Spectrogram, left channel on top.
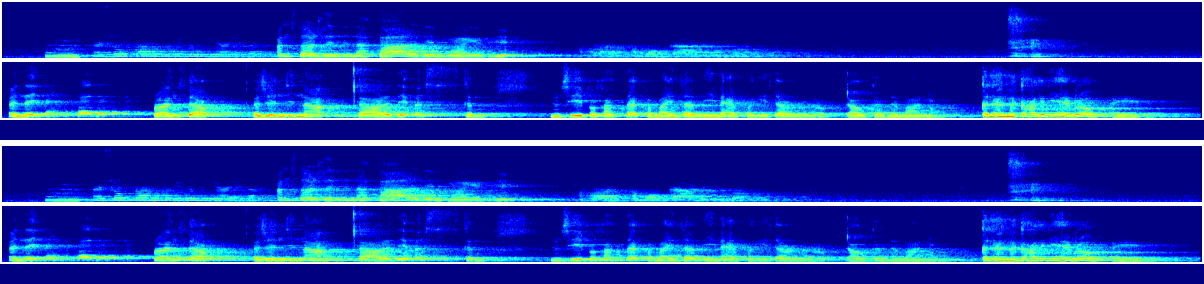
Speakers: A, on the left (about 20°); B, on the right (about 25°).
A: ꯎꯝ
B: ꯑꯩꯁꯨ ꯐ꯭ꯔꯥꯟꯁ ꯄꯨꯗꯤ ꯑꯗꯨꯝ ꯌꯥꯏꯗ
A: ꯑꯔꯖꯦꯟꯇꯤꯟꯅꯥ ꯀꯥꯔꯗꯤ ꯅꯨꯉꯥꯏꯔꯦ
B: ꯑꯥ ꯑꯃꯨꯛ ꯀꯥꯔꯗꯤ ꯀꯣ <unintelligible>
A: <unintelligible> ꯑꯩꯅ ꯏꯅꯥꯎꯅꯨꯄꯥꯒꯅ ꯐ꯭ꯔꯥꯟꯁꯀ ꯑꯔꯖꯦꯟꯇꯤꯅꯥ ꯇꯥꯔꯗꯤ ꯑꯁ ꯅꯨꯡꯁꯤꯕꯉꯥꯛꯇ ꯀꯃꯥꯏꯟ ꯇꯧꯅꯤꯅ ꯑꯩ ꯐꯥꯒꯤ ꯇꯧꯔꯒ ꯇꯥꯎꯀꯥꯟꯗ ꯃꯥꯅ ꯀꯅꯥꯅ ꯀꯥꯒꯅꯤ ꯍꯥꯏꯕ꯭ꯔꯣ ꯍꯥꯏꯌꯦ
